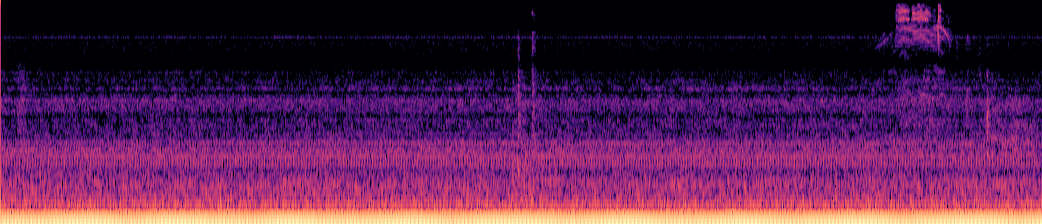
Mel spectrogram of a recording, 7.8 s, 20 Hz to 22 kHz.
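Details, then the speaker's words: Range Rover L322 3.6 TDV8 Hitachi air suspension compressor still priming a completely deflated system, front raised; constant deep hum with slow steady pulse, no knock or squeal; owner still suspects possible split air strut bag. "and it's still going mind you the system was completely deflated so it has got a prime quite a lot"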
